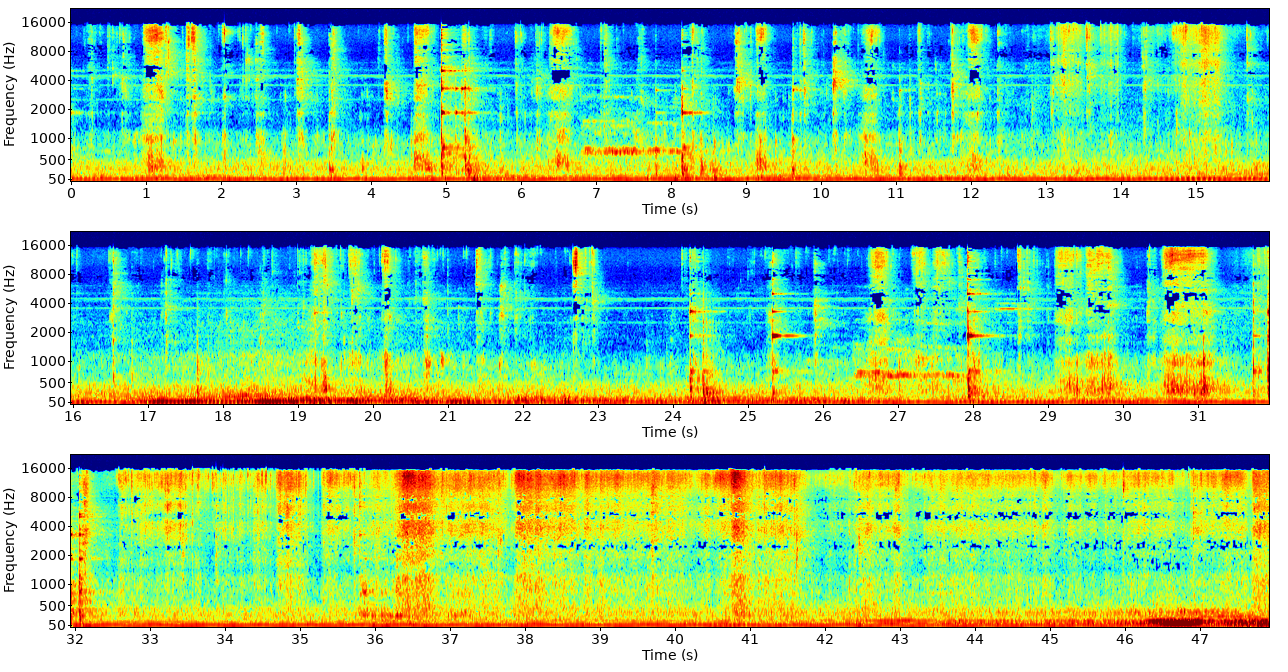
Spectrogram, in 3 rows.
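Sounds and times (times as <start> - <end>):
person chewing noodles: 0.0 - 24.2, 24.9 - 47.9
plastic bags crinkling: 32.4 - 47.9.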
